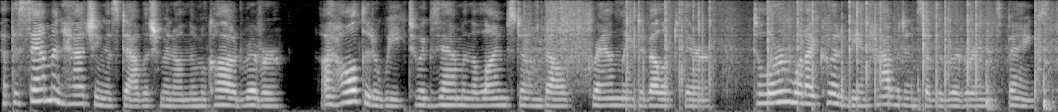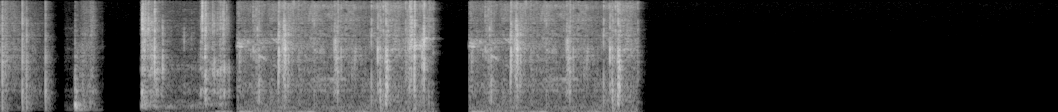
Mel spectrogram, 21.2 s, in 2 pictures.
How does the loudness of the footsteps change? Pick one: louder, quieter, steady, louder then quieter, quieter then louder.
quieter.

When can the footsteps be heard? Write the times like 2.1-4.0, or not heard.
9.1-17.0.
